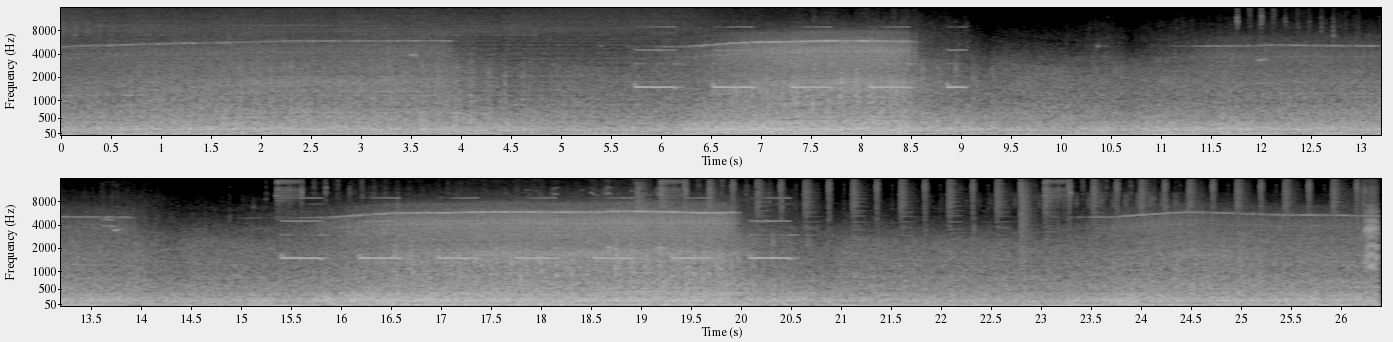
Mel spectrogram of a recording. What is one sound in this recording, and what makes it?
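A diesel engine rumbles steadily and revs up at times.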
